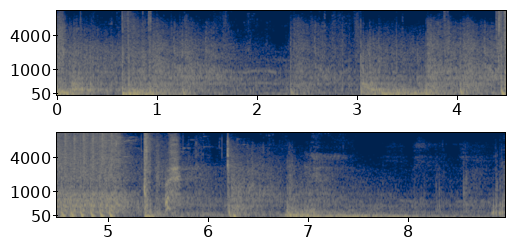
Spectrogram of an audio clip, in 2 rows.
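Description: Gunfire in the first-person shooter Battlefield 1: sharp, heavy shots and thuds scattered across the battlefield, with a rapid rattling automatic burst midway, loud and close against steady combat noise.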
